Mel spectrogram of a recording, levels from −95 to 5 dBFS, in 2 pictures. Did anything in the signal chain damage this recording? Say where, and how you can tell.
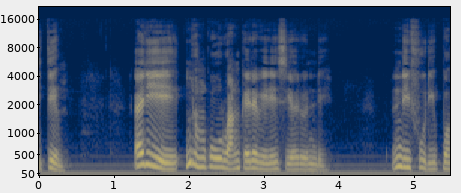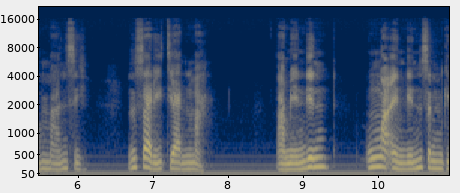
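Yes. The analogue wiring let in mains hum. A steady 50 Hz tone runs under the speech for the whole clip, roughly 20 dB below it. A ground loop or a nearby transformer has coupled the power line into the signal path.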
